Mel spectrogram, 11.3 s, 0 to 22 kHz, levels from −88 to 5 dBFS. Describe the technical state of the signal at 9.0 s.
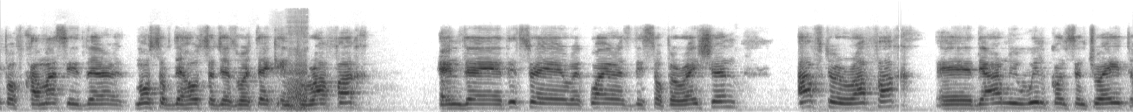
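A brief hole of silence with hard edges cuts into the sound from 8.99 to 9.01 s. This is a gap between stream segments. The time stamps of two consecutive segments, which fits 4-second segments, leave a 21 ms space that the player fills with silence. Nothing is dropped; the audio after the hole simply arrives slightly later.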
